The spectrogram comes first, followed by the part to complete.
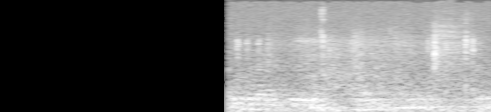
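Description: Dead digital silence for about the first second, then the audio feed cuts in abruptly with faint room noise and distant murmured voices.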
